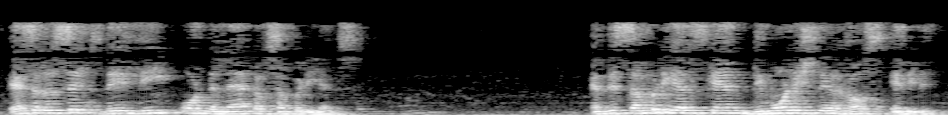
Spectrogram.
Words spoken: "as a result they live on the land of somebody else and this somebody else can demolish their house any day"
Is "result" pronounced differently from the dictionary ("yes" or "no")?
yes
